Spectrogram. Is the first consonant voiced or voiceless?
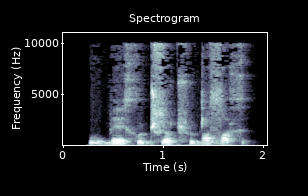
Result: voiced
